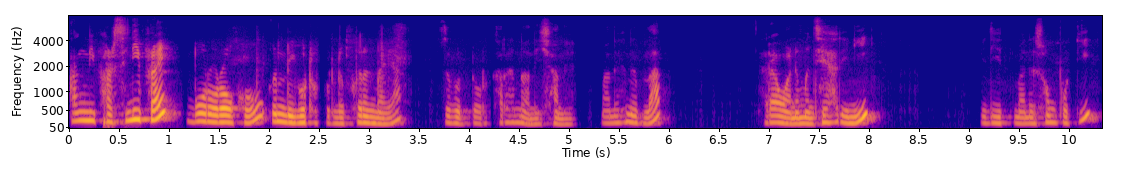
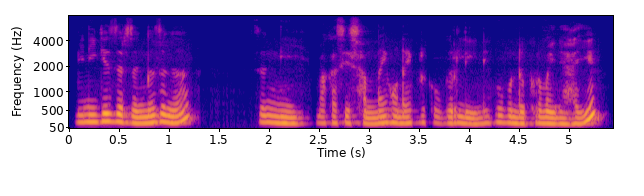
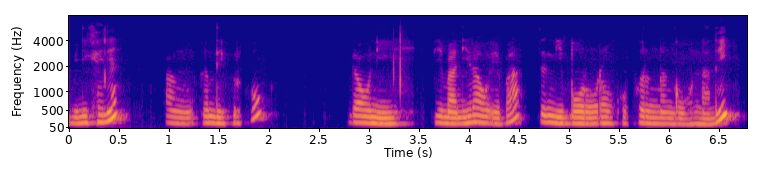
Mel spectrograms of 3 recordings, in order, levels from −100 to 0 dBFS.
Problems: none marked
